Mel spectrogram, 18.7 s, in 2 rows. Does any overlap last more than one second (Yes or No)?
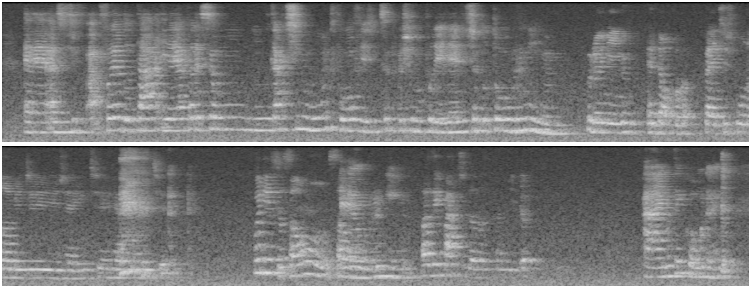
No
